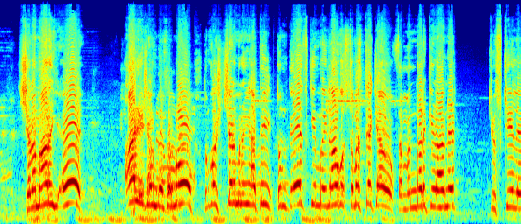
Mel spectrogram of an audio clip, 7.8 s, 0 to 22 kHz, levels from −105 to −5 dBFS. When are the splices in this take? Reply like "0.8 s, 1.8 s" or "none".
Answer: 3.0 s, 4.1 s, 6.0 s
